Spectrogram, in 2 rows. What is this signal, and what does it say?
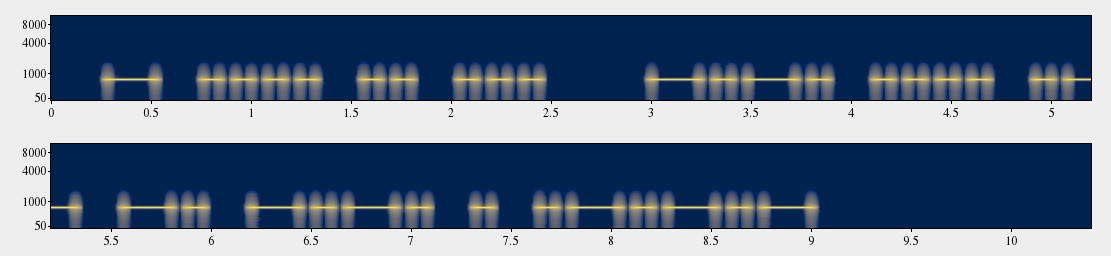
Morse code, heard as a keyed tone, about 15 wpm, 700 Hz. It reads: THIS CHANCE.
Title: Sentences from Top 800 Words 15wpm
